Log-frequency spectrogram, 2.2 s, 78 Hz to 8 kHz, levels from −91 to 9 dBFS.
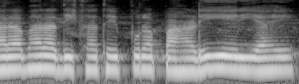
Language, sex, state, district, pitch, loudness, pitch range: Hindi, female, Chhattisgarh, Raipur, 175 Hz, -12 LUFS, 170-180 Hz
